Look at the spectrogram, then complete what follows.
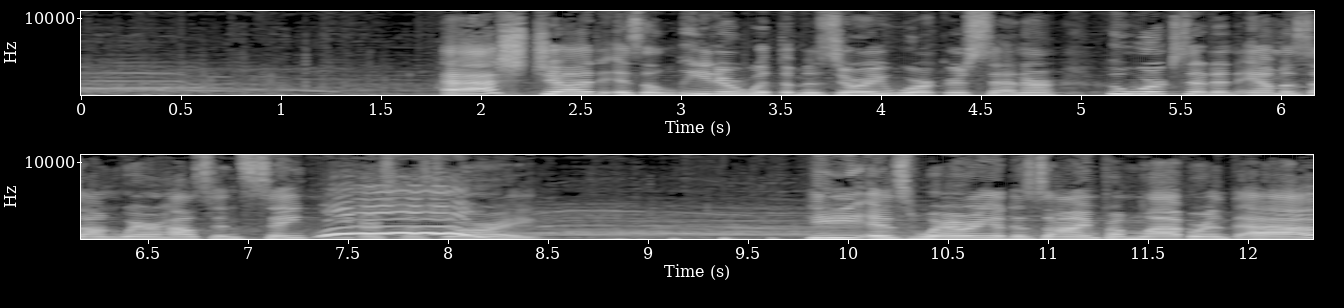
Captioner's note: applause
